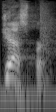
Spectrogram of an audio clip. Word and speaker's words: Jesper: So, Jesper, sorry, Hard J. We clarified with him. Hard J, Jesper Bratt.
